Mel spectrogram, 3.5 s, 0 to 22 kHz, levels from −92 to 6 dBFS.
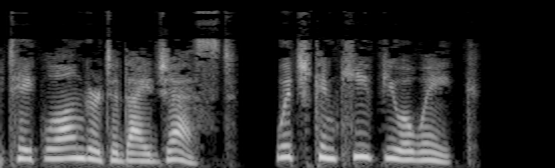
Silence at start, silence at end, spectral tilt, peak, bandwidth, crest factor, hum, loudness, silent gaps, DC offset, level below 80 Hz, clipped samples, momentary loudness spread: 0.05 s; 0.5 s; -5 dB/octave; -6 dBFS; 17 kHz; 16 dB; none; -20 LUFS; 1.55-1.70 s; under 0.1%; -62 dBFS; under 0.1%; 9 LU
